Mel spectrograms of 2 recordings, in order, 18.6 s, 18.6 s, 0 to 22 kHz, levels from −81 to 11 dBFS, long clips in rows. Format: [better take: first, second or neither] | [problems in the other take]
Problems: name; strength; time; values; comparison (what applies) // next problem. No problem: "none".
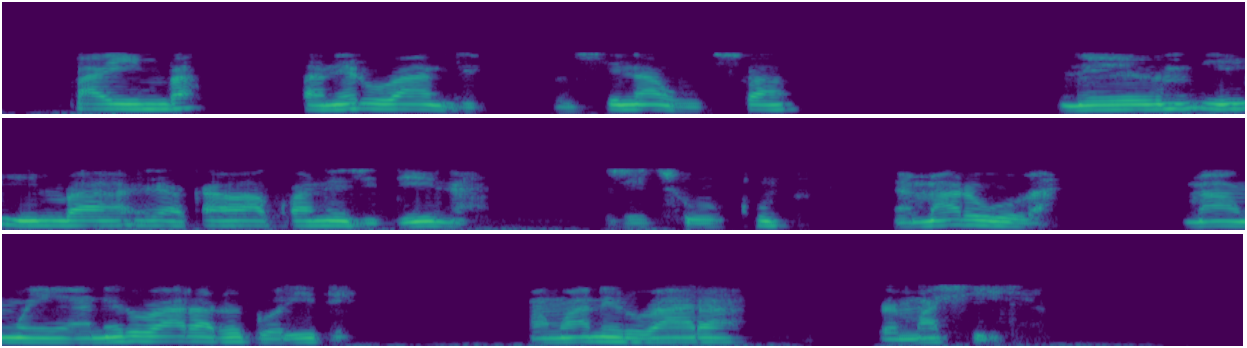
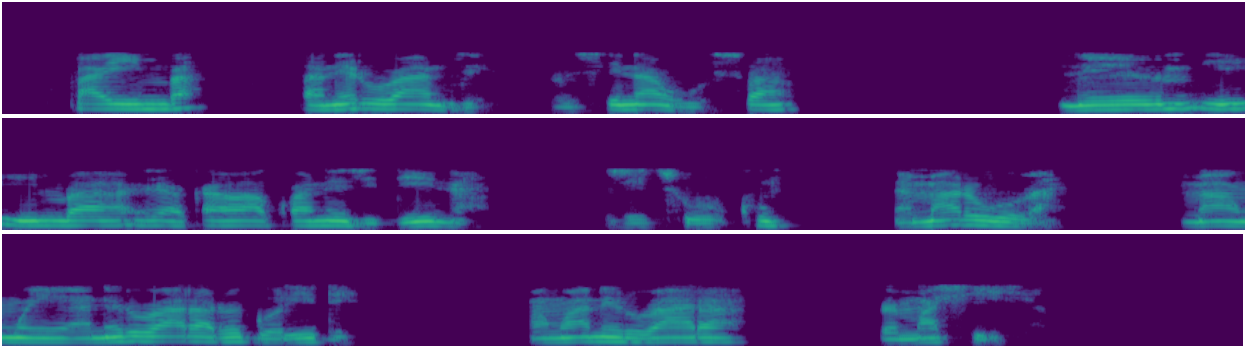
second | noise reduction (neural mask model Resemble Enhance denoiser)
